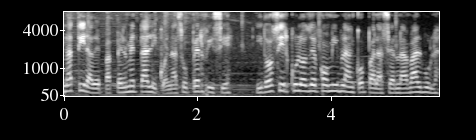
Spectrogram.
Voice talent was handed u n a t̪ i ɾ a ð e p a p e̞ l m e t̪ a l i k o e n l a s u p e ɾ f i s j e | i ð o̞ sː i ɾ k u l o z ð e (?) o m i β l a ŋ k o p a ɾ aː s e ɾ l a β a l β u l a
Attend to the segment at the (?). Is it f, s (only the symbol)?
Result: f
